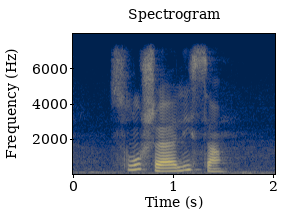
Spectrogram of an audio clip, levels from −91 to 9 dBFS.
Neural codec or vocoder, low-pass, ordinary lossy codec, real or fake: none; 7.2 kHz; none; real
